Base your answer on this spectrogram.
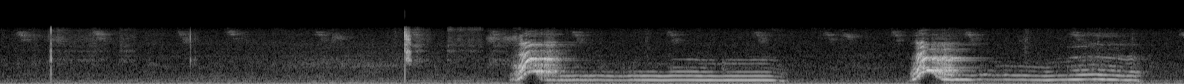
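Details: Japanese Chin and Corgi mix dog, a Chorgi, indoors, sniffing around a shelf after a red piggy bank is put back; two drawn-out, steady, tonal whines of about two and a half and two seconds, with a few sharp clicks before them.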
